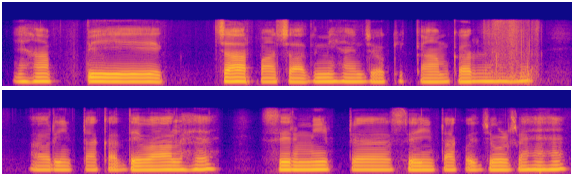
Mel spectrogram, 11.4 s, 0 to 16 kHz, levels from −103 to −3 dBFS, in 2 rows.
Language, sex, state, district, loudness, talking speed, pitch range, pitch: Hindi, male, Chhattisgarh, Balrampur, -21 LUFS, 120 wpm, 130-140 Hz, 135 Hz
